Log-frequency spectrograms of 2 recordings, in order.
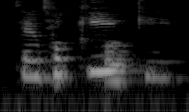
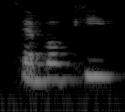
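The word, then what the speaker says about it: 떡볶이: It's those extra Ks that kind of throw me off. Silent? Is it kind of there? Kind of. I'm not really the person to ask. Tteokbokki. Tteokbokki. That's how I would say it.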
